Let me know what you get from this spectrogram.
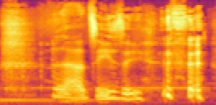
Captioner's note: chuckles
